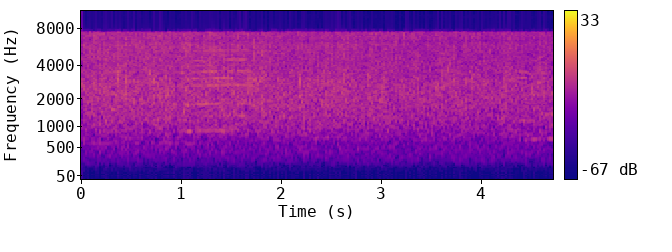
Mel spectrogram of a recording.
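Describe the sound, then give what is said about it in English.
Steady, dense applause from a crowd of many hands clapping at once, a sustained wash of sound at even loudness for several seconds with no voices standing out, as people stand and clap unto the Lord. “Yeah, clap unto the Lord.”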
